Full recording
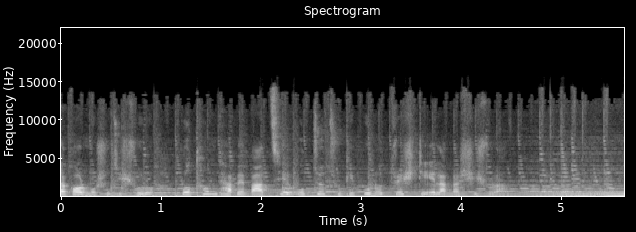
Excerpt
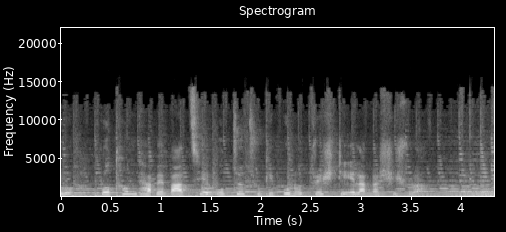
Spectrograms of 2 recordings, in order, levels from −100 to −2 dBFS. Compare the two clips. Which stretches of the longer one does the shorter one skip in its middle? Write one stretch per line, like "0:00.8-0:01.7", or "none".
none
